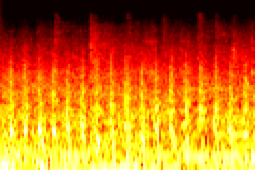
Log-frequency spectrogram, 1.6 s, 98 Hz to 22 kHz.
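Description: A Far Cry 3 attack helicopter roars overhead, its rotor chopping in a fast, steady, loud thump that fills the whole moment with no voices.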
